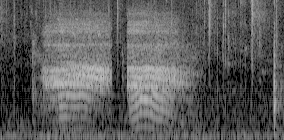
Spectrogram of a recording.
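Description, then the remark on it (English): A crow caws twice, loud, each call harsh and drawn out, with a short pause between them. Quiet background follows. “I can smell a smelly, smelly, smelly crow right now.”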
